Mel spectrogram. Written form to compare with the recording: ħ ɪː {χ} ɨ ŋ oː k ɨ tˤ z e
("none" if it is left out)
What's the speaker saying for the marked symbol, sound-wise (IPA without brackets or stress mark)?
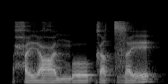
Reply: ʕ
